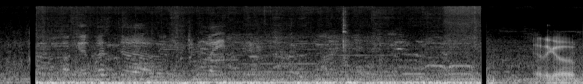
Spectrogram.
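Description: Meat sizzles loudly on a hot grill.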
